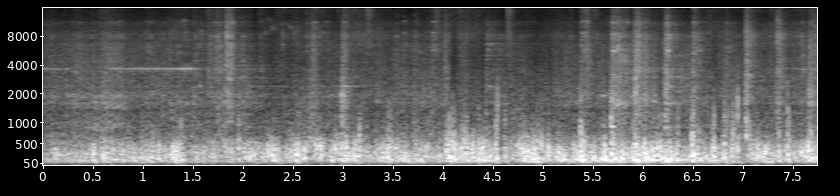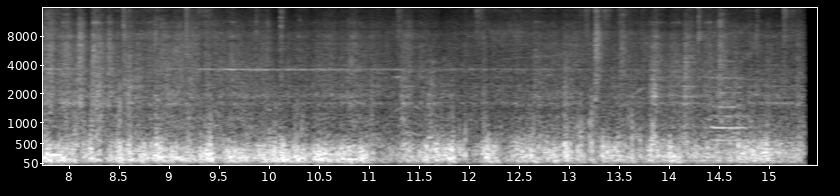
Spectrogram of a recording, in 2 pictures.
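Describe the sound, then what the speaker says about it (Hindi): The Capital Express passenger train rolls into Barsoi Junction with a steady rumble and rhythmic clatter of wheels on rails, heard from on board, loud and continuous throughout. "ट्रेन एंटर कर रही है बरसोई जंक्शन के अंदर"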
